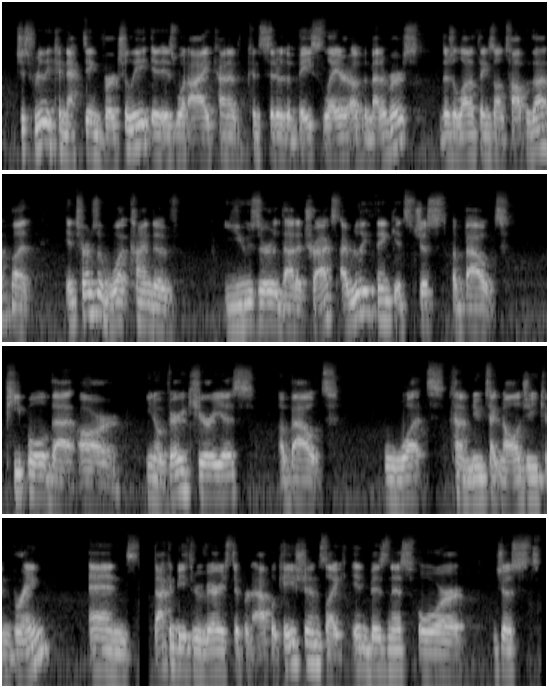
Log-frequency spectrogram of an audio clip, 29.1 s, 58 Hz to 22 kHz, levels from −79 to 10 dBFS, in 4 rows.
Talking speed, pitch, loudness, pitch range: 140 wpm, 110 Hz, -21 LUFS, 100-120 Hz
